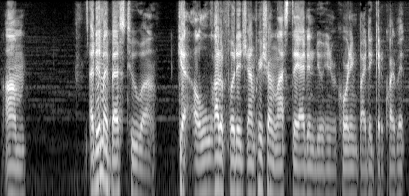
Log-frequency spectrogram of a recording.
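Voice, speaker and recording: A man's voice: lowish voice, fairly even intonation, brisk, a bit bright, soft background music. Congested, rambling male gamer. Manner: rambling, enthusiastic, many fillers and restarts. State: congested, stuffy nose. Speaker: gaming YouTuber. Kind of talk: casual gameplay commentary.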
